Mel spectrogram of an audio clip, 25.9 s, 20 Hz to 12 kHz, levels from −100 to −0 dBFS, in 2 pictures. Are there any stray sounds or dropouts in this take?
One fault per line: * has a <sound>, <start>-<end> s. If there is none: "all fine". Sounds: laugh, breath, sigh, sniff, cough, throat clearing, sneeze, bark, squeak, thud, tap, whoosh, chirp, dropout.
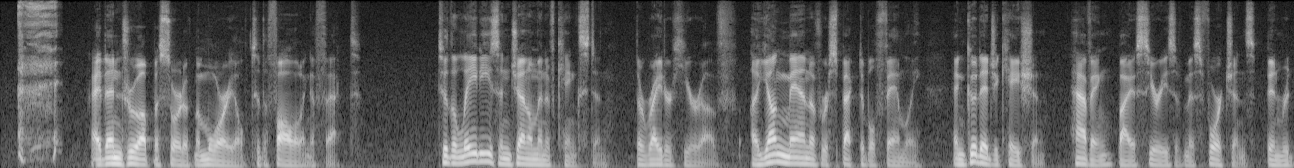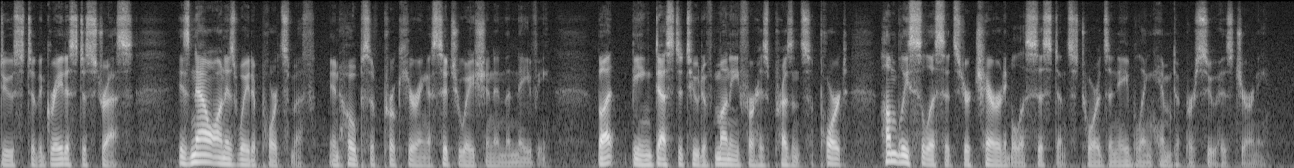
* has a cough, 0.2-0.6 s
